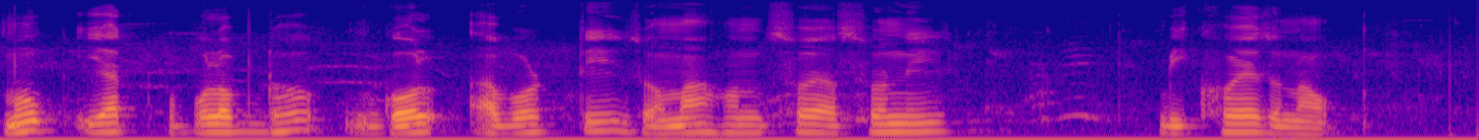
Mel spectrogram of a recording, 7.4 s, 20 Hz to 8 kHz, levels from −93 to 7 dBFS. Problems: background sounds at intervals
